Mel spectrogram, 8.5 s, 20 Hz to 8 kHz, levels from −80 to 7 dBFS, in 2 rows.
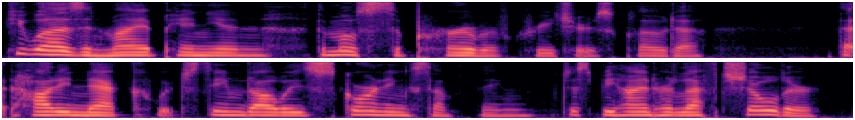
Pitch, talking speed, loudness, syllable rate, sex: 175 Hz, 160 wpm, -19 LUFS, 5.2 syllables/s, female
